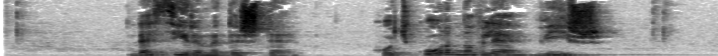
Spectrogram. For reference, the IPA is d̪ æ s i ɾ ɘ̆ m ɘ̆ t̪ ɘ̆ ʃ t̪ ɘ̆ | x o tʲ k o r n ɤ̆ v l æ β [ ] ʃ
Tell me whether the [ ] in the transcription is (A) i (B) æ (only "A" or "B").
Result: A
